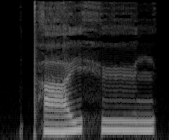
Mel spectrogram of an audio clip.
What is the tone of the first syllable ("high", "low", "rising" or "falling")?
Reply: rising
